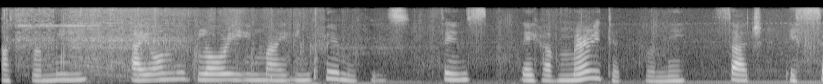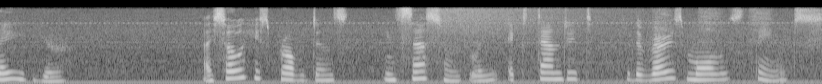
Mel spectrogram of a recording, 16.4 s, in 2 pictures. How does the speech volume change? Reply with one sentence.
The volume of the speech stays about the same.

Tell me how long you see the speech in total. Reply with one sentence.
You can hear the speech for 15 seconds altogether.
